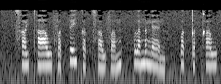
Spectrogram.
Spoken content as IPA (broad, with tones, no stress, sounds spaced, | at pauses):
t͡sʰ ɐ˨˥ j t̪ʰ aː˨˧ w f ɐ˨ t̚ p e˥ j k ɐ˨ t̚ t͡sʰ ɐ˨ w f ɐ˨˥ m | l ɐ˨˧ n ɐ˨ ŋ ɛː˨˩ ŋ | p ɐ˨˥ k̚ t̪ ɐ˨ t̚ kʰ ɐ˧ w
